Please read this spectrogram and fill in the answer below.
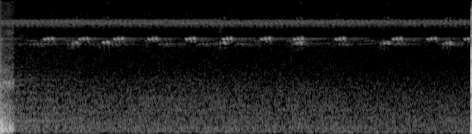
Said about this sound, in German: Hier bitte Grillenzirpen einfügen.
